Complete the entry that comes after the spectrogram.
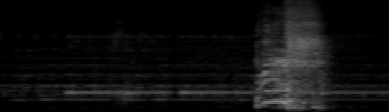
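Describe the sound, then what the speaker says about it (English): A single sharp, loud sneeze bursts out near the end, close to the microphone, after a stretch of steady game music humming in the background. "I didn't mean to sneeze in the middle of my commentary"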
